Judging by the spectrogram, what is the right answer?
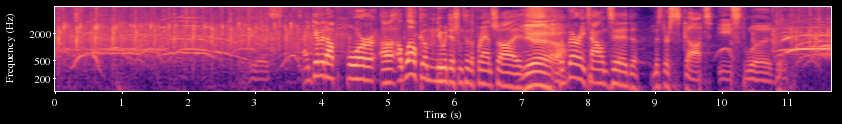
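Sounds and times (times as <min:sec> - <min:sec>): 
audience applause for an actor joining a Fast and Furious panel: 0:00.0 - 0:06.5, 0:10.2 - 0:11.6
speech: 0:03.0 - 0:11.2.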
